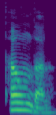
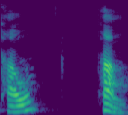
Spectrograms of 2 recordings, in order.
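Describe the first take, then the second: First: The words run together; 'dal' starts with d. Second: A pause splits the words; 'dal' starts with t. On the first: "একসাথে পড়ি সেক্ষেত্রে দ্বিগুটাকে দ দিয়ে পড়তে হবে।" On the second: "দুই টা সুন্দর মাঝে একটা স্পেস দিয়ে কথা বললাম। ... দ্বিগুটাকে থ দিয়ে পড়লাম।"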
